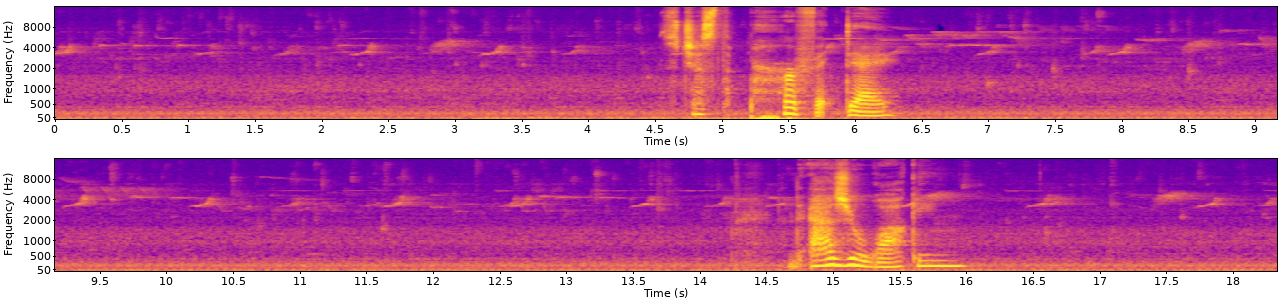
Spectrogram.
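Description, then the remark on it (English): Birds chirp and sing steadily in the background throughout, soft and continuous, with a calm voice speaking briefly over them twice. “I want you to imagine that you are walking down a path to a beautiful meadow with birds singing.”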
